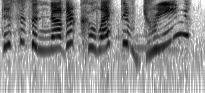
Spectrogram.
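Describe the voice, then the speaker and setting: A woman voicing a tiny, excitable childlike fairy companion in a video game, with a squeaky voice. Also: normal speed, background noise. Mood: curious. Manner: excitable, refers to herself in third person. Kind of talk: English video game voice acting.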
